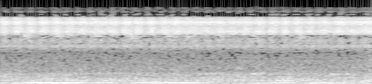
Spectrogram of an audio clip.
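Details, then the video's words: Cicadas on a hot summer day in a picturesque Italian town: a loud, dense, continuous high buzzing hiss with a gentle pulsing throb, steady and unbroken, with faint low hum beneath. "Cicadas In Warm Summer Day In Italian Town"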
